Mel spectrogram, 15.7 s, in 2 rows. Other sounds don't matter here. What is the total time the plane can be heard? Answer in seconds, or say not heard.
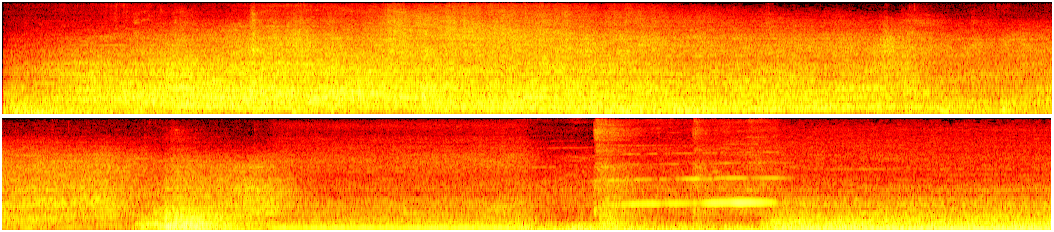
16 s.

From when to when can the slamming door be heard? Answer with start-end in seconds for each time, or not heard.
8.8-9.8.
